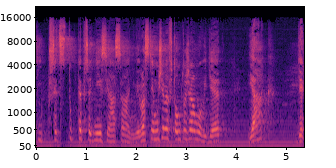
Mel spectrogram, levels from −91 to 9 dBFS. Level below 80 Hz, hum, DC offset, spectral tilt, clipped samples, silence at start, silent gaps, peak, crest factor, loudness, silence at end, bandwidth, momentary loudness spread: -48 dBFS; none; under 0.1%; -0.5 dB/octave; under 0.1%; 0 s; none; -4 dBFS; 20 dB; -22 LUFS; 0 s; 16.5 kHz; 11 LU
